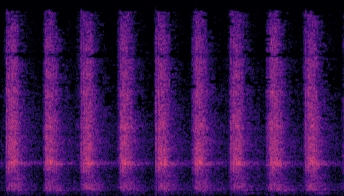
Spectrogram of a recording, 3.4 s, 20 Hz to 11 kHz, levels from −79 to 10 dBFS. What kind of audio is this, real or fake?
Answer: real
